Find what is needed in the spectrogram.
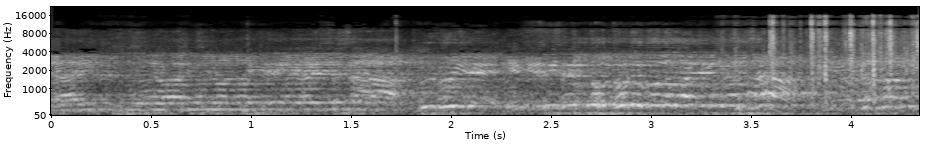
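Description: A man speaking over an arena public-address system as the break music stops, with crowd murmur underneath and a few sharp clacks near the end.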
